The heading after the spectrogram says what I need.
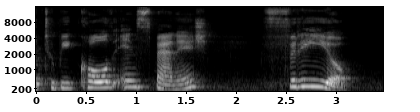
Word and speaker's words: frío: Cold, or to be cold in Spanish, frío, with accent on the I. Frío. You don't say frío, you say frío.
